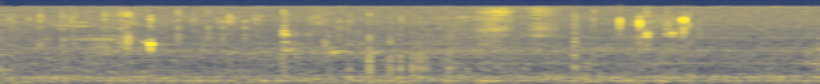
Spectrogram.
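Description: Near silence: faint room tone with a few faint light ticks.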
